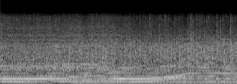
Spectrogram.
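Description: Live band playing the opening of a song with held chords, one note sliding upward near the end, while the studio audience's applause carries on underneath.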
